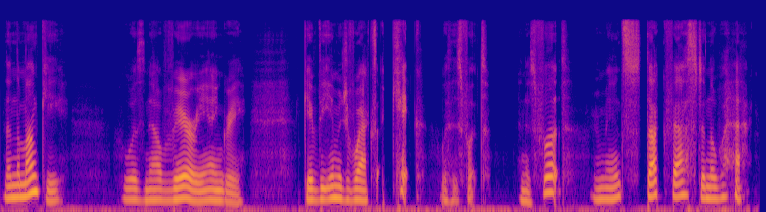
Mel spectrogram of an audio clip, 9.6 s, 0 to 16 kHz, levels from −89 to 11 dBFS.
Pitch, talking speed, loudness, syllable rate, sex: 155 Hz, 170 wpm, -19 LUFS, 4.9 syllables/s, female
